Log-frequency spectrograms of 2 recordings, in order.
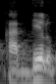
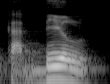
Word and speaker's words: cabelo: fala essa palavra cabelo olha como é que tá bem próximo do Real cabelo pode forçar a vontade aqui cabelo com muita força vai ficar legal porque porque essa é a sílaba tônica da palavra se vocês quiserem isso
